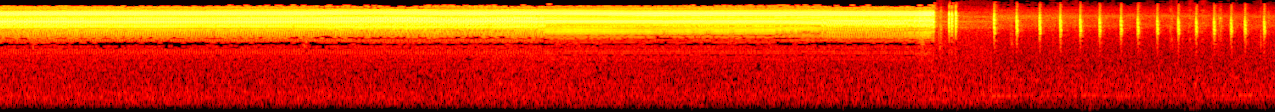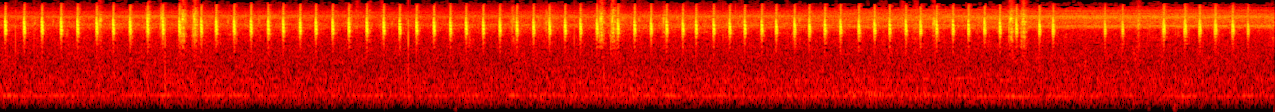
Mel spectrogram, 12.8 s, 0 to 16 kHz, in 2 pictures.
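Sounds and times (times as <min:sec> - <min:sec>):
cicada calling in Arizona: 0:00.0 - 0:12.7.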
